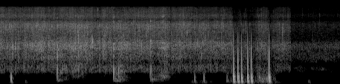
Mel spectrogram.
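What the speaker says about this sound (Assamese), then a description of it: "এতিয়া মই ঢালিম পিঁয়াজ, ৰচুন, জলকীয়া, আদৰক চব" Onion, garlic, chilli and ginger hit hot oil in a home kitchen, giving a loud continuous sizzle and crackle, with a few sharp clinks of a utensil stirring the pan toward the end.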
